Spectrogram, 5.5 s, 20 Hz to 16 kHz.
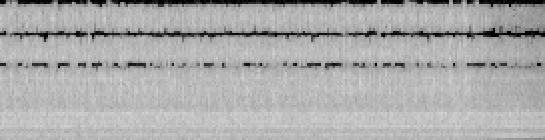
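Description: VW air-cooled 2386 cc stroker engine idling with a steady whine, the oil cooler fan switched on. Near the end the engine's rumble cuts out and the whine falls in pitch as it winds down.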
